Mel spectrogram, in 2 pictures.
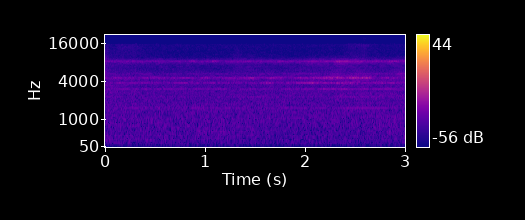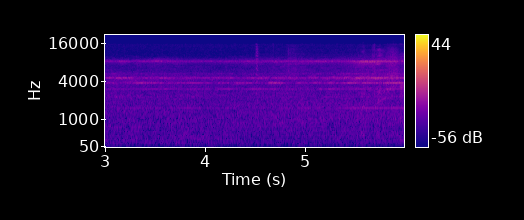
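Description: A Boeing 777 airliner departs Charlotte Douglas airport as a steady, distant broadband roar with a faint whine, even and unbroken throughout, no voices.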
